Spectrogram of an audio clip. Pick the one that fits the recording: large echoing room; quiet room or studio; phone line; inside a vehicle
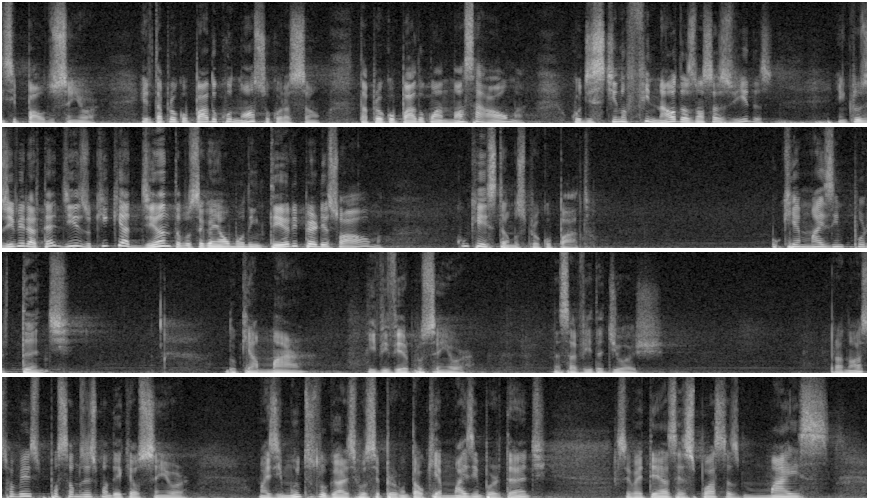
large echoing room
